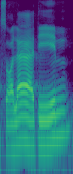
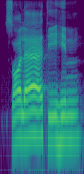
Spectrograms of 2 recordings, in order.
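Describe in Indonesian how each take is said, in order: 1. Huruf h dan vokal i-nya tertelan. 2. Huruf h dan vokal i-nya diucapkan dengan jelas. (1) "Jangan dibaca" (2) "bacalah dengan benar"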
